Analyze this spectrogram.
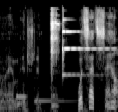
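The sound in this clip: An online store's sale notification chime: two quick, bright bell-like dings ring out and hold briefly between people talking.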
